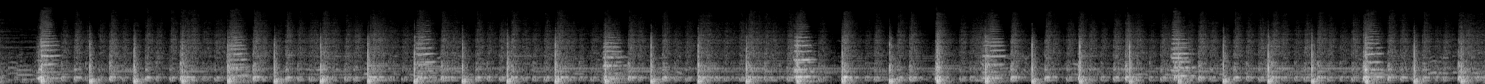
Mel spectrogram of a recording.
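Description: Fire brigade brass band playing, the drums to the fore: bass drum and snare keep a steady march beat, with saxophones and brass sounding softer beneath.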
